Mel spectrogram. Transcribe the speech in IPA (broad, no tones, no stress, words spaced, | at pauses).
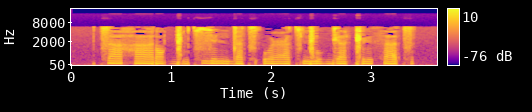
t͡sɐːhɐːɾɔ ɡ͡ǁut͡szyndɐt͡s ʔuʕʊt͡sŋ͡ǁuɡʲɐ ǁyθɐt͡s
